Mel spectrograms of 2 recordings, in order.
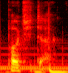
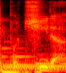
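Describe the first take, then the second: First: The middle 'chee' syllable is not emphasized. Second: The middle 'chee' syllable is strongly stressed. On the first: The speaker calls it right. "It's not like an emphasis on the cheetah" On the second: The speaker calls it wrong. "I used to say Pochita, but apparently that's incorrect"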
